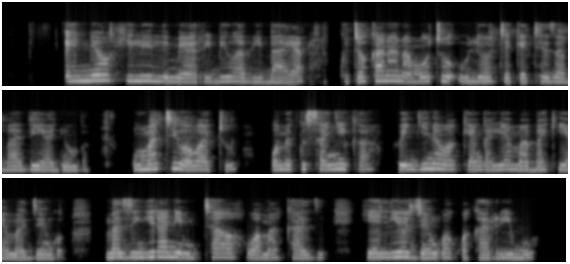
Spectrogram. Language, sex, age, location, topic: Swahili, female, 18-24, Kisii, health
